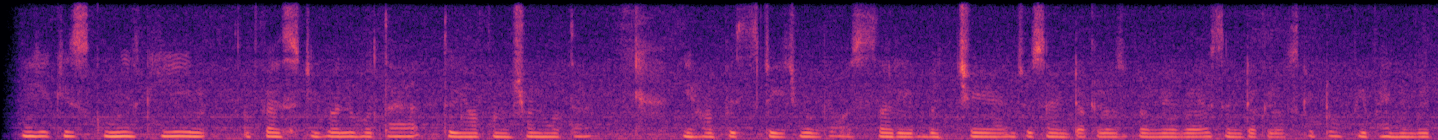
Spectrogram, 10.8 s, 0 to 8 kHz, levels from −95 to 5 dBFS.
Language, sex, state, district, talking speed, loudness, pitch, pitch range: Hindi, female, Chhattisgarh, Balrampur, 165 wpm, -29 LUFS, 220 Hz, 210-230 Hz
